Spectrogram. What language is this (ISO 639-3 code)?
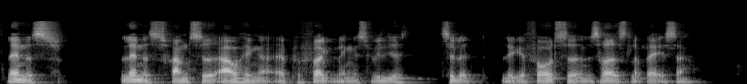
dan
